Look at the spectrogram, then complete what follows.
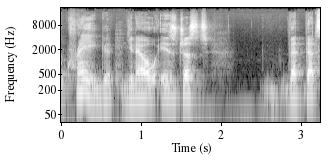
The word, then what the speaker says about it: Craig: When you've got an American accent, it just doesn't come out naturally. We want to, you know, like blunt Craig. But if you have a British accent, Daniel Craig, you know, is just,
